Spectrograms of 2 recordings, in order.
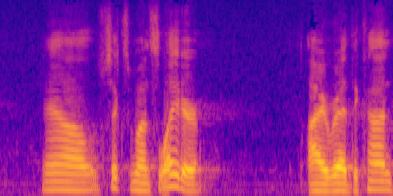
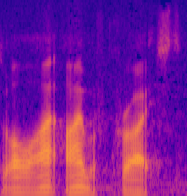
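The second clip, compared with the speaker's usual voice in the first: soft, slow, lower mock-holy voice; mock pious; 5 semitones lower, 6 dB quieter than usual. Preacher mimics a smug spiritual churchgoer, softly and slowly. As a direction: lightly send up the super-spiritual believers. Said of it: "the really spiritual ones".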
